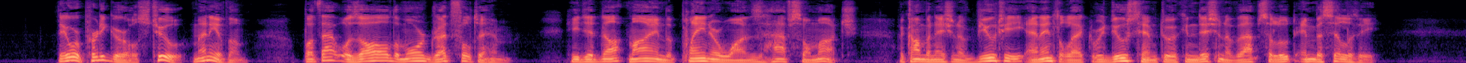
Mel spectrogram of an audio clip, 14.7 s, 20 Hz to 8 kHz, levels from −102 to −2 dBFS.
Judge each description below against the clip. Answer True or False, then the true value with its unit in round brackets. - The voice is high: False (105 Hz)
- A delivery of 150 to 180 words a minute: True (170 wpm)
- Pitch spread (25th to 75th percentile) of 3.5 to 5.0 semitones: False (5.4 semitones)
